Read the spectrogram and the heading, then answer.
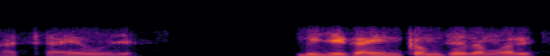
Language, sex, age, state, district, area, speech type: Gujarati, male, 18-30, Gujarat, Junagadh, urban, conversation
